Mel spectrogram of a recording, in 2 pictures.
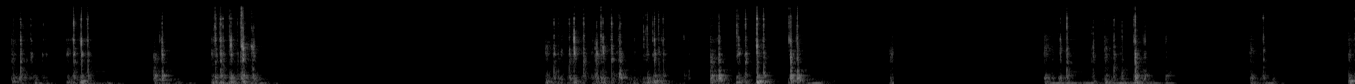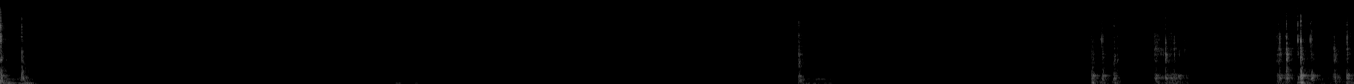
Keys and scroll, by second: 1.5 Return, 6.0 ctrl+shift+Left, 7.4 Return, 8.9 ctrl+s, 11.0 alt+Delete, 13.4 shift+F10.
